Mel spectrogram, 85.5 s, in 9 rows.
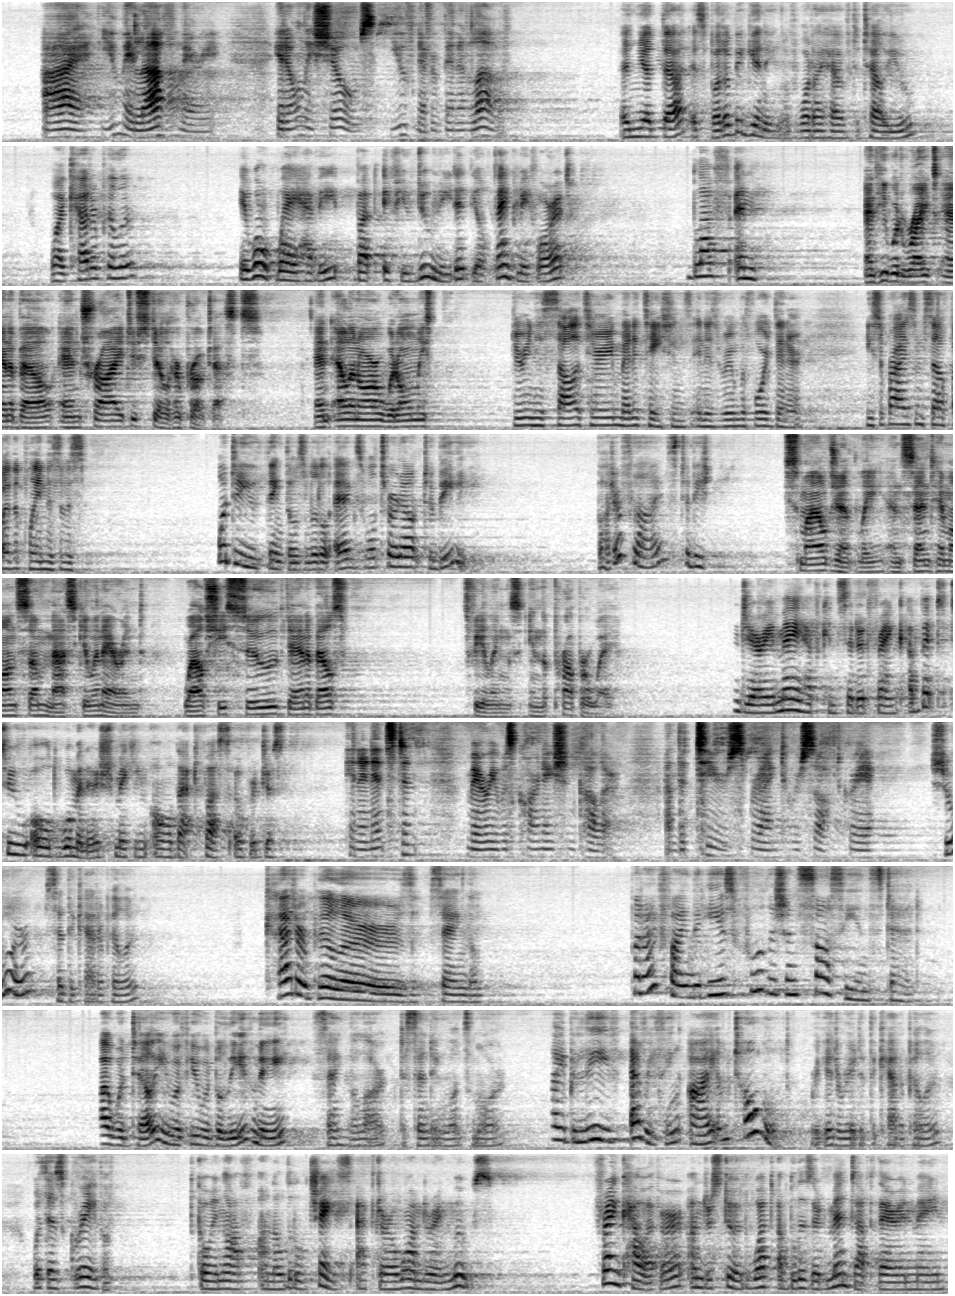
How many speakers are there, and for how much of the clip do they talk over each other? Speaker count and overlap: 5, no overlap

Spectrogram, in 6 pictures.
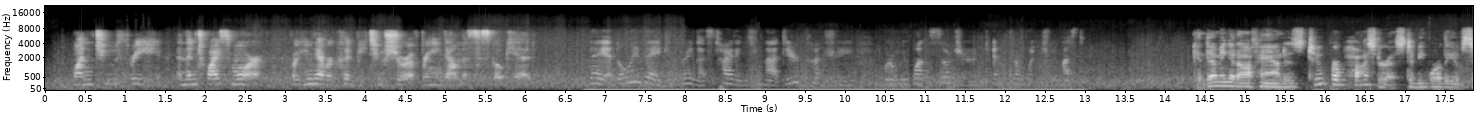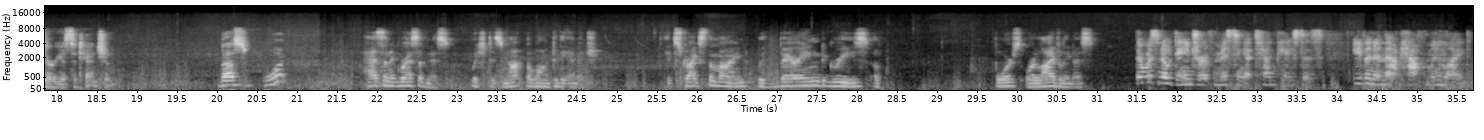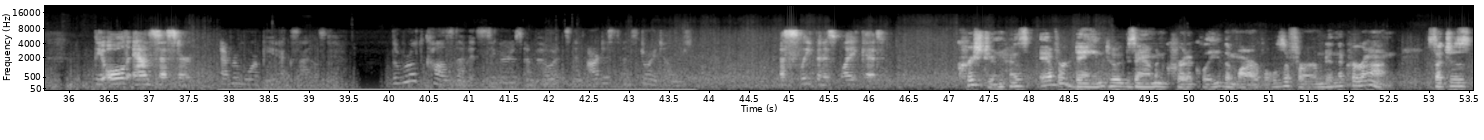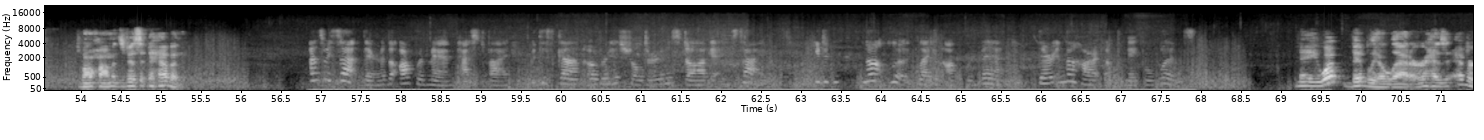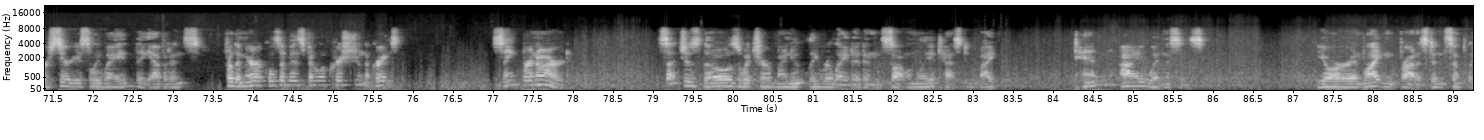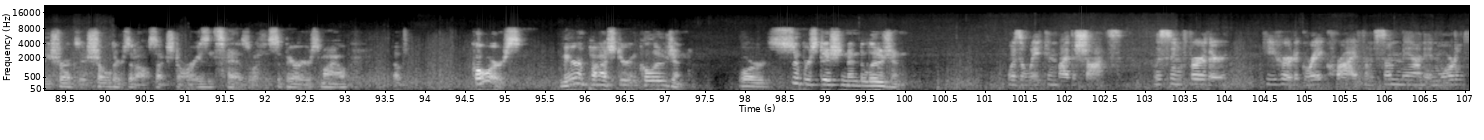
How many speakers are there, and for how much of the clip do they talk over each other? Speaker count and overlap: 4, no overlap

